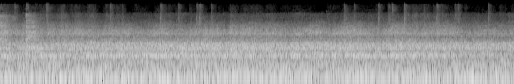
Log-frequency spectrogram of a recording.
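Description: Metro rail car running on its track, heard from inside the car: a steady low rumble of wheels on rail with a constant hum, and faint scattered ticks.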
